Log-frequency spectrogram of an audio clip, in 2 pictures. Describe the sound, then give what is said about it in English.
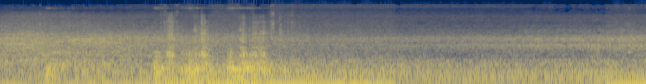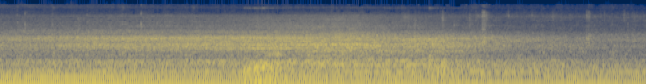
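A car rolls in gear with a low, steady rumble, dips briefly quieter, then the engine catches as the clutch is let out and settles into a louder, continuous idle drone; a bump start of a rolling car. “Car is rolling. Slowly bring out your clutch. Car is started up.”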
